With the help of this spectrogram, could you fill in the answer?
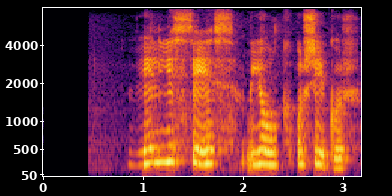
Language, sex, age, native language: Icelandic, female, 30-39, Russian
